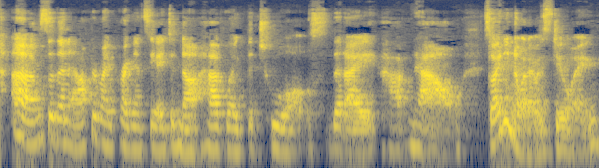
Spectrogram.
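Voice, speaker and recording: The voice has an animated tone and moves at a moderate pace over noticeable background noise. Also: woman. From Maine. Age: 30s. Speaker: fitness and wellness coach. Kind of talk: interview. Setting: livestream.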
